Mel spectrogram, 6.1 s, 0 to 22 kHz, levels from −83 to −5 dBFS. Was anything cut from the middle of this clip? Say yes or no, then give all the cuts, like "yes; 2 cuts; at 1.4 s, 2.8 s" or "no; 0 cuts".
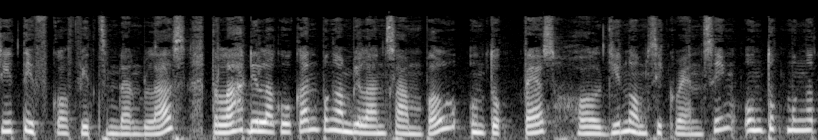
no; 0 cuts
